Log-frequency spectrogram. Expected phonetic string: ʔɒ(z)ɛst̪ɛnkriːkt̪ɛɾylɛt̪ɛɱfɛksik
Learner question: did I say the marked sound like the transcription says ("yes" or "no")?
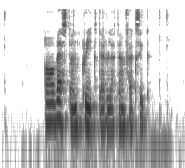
no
